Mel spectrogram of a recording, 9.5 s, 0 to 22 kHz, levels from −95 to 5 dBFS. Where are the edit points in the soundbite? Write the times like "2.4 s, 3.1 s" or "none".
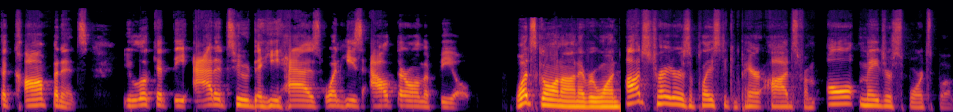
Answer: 5.0 s, 6.2 s

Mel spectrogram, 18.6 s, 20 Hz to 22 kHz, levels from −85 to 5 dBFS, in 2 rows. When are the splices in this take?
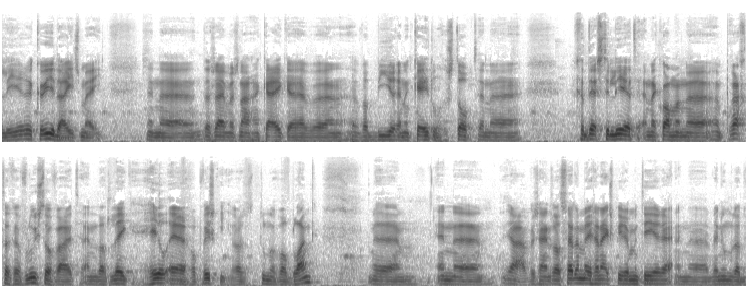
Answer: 16.2 s, 17.7 s

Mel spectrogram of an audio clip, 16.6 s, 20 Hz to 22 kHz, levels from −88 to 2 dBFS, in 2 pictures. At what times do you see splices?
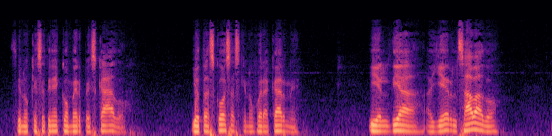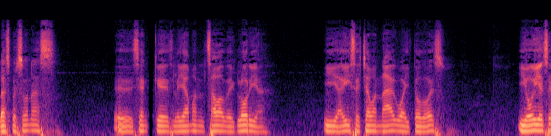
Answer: none

